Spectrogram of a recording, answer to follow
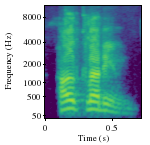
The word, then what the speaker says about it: Halkların: And here you see the logo of the, can you pronounce this for me? It's Halkların Demokratik Partisi. Halkların.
